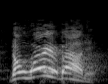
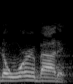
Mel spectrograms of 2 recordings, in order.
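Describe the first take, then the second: First: Exasperated. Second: Said in the usual way. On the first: Acted. Man snaps at pestering boy.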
